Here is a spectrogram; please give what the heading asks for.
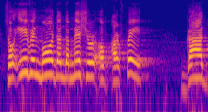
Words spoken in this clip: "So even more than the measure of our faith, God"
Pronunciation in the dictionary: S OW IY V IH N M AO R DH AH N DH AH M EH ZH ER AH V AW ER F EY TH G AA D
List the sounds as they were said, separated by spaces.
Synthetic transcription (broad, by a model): S OW IY V IH N M AO R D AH N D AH M EH SH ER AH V AW ER F EY T G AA D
